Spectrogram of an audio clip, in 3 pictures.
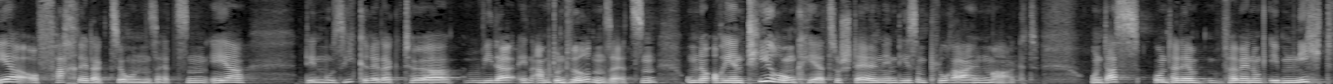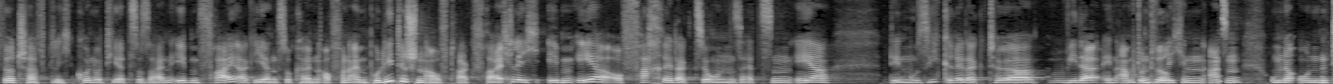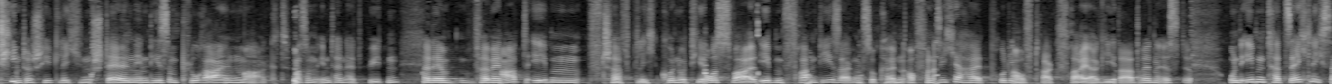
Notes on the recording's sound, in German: Mitschnitt der Diskussionsrunde bei den ARD Hörspieltagen 2012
